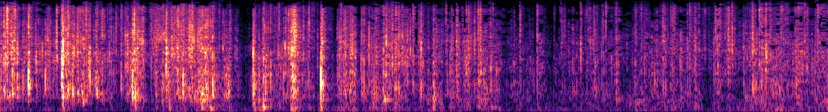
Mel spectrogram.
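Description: Clear plastic packaging bag crinkling as it is handled to get at the small bags of diamond-painting drills, with dense crackling loudest in the first second and a half, then softer.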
